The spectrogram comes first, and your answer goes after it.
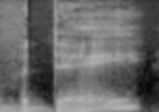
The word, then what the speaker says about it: Batty: Tyler Batty who changed his name now to bedet bed you sure Tyler Bed said it's always been how it's pronounced but we just got correct today he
